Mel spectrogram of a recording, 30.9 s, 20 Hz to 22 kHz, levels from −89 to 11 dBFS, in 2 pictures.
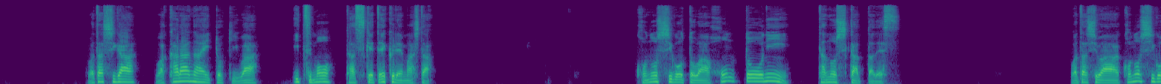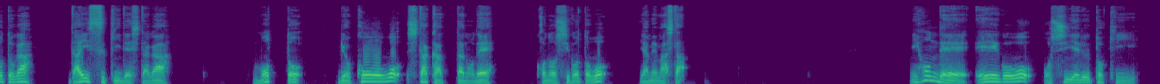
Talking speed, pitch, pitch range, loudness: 165 characters per minute, 125 Hz, 95-150 Hz, -23 LUFS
